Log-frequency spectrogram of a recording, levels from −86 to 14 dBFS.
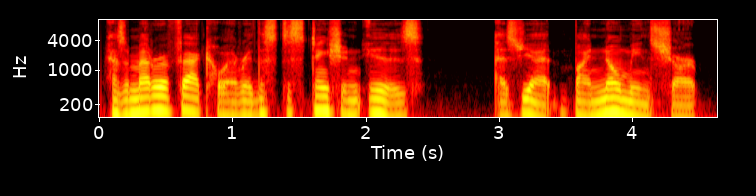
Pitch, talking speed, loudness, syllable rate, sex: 120 Hz, 195 wpm, -17 LUFS, 5.3 syllables/s, male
